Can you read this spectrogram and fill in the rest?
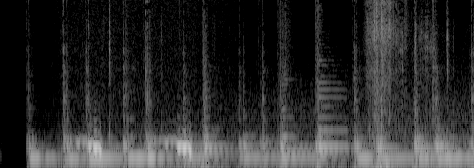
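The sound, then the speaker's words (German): Pigeons coo in a steady, throaty stream of soft rolling calls, with a brief rustle partway through like wings shifting. No one speaks. “Tauben fliegen nur nach Hause”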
